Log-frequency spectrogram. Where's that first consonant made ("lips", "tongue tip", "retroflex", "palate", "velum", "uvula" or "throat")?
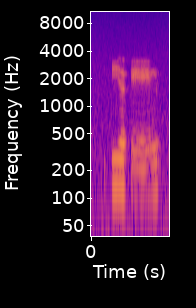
throat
